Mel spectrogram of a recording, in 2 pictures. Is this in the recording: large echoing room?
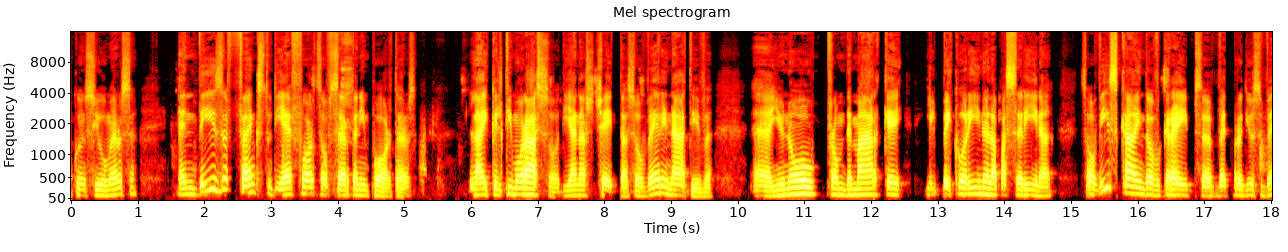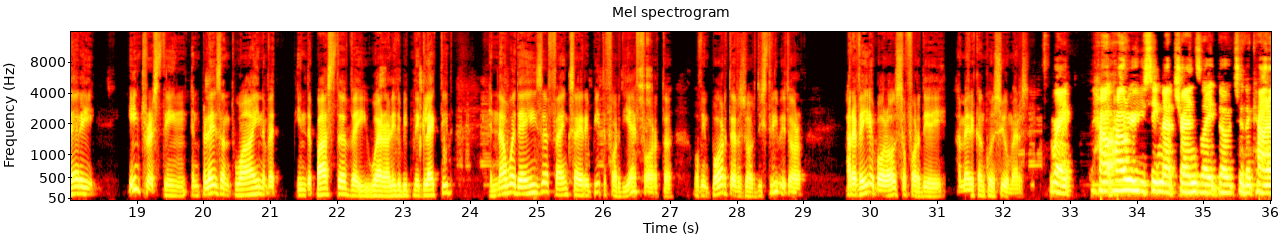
no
